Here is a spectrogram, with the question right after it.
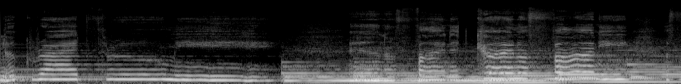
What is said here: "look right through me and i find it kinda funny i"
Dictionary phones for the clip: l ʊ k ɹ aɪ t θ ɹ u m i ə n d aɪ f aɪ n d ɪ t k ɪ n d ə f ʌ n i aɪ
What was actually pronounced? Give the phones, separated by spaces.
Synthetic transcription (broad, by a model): l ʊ k ɹ aɪ t θ ɹ u m i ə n aɪ f aɪ n d ɪ t k ɪ n d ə f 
